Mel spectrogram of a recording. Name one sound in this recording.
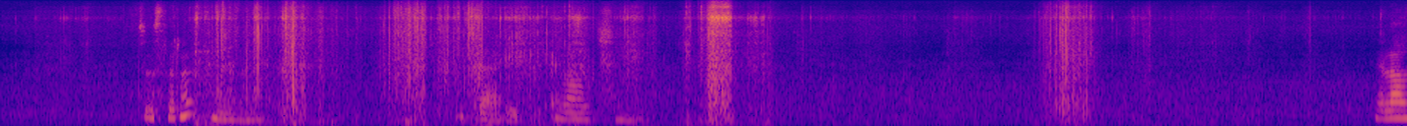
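A woman speaks calmly close to the microphone.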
